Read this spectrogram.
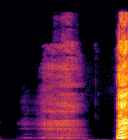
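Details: Announced, talked-through sneezes, some big, with failed holdbacks; soft indrawn breath building up, then one sudden explosive sneeze burst.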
